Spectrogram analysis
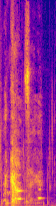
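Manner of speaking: high, whimpering whisper; crying whisper. Acted. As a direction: whisper it as if about to cry. Too shocked to say it.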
